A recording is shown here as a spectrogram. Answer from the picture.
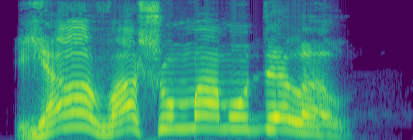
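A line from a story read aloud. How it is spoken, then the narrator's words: Uncontrolled shout, Georgian priest. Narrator (Russian): Не удержавшись, прокричал грузинский батюшка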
